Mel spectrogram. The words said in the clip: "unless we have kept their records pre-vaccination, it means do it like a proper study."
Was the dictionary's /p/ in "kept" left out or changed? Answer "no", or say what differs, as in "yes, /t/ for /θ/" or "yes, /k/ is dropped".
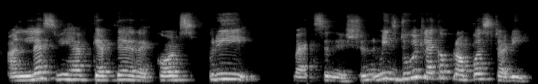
no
